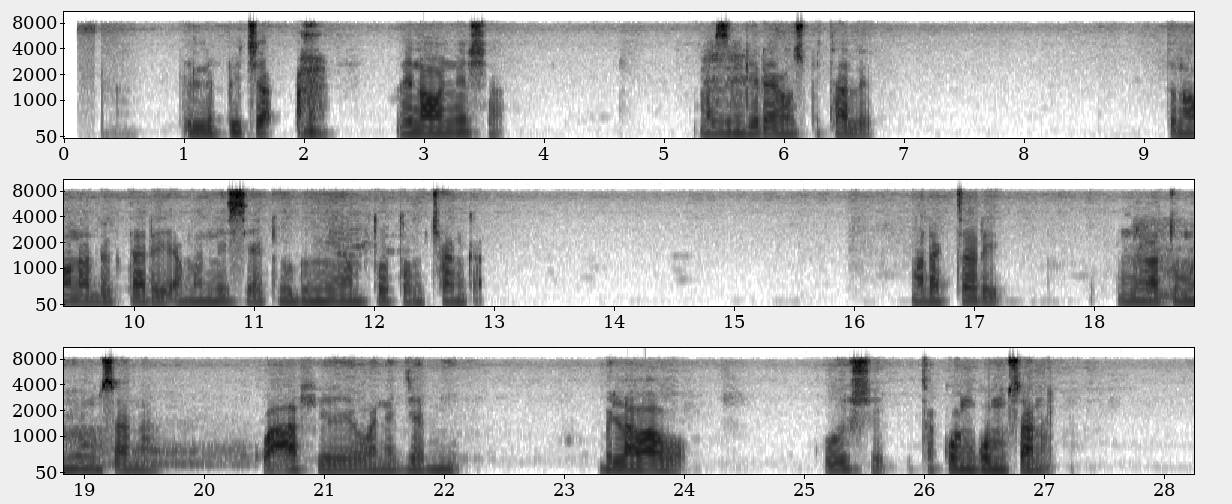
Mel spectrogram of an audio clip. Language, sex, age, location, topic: Swahili, male, 25-35, Wajir, health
